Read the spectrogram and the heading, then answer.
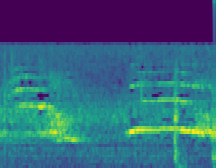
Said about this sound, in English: Then you hear it. The cry of a woman out in the surf.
